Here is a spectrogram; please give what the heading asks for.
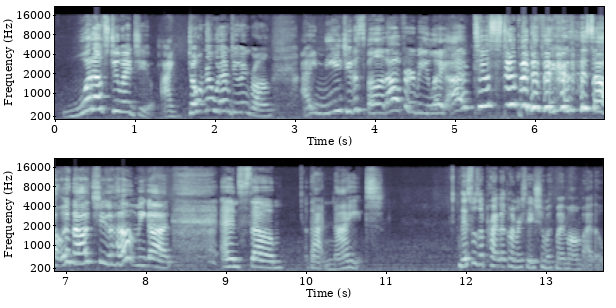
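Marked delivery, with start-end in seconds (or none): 0.1-8.3 high, loud, exasperated begging; desperate plea. Retold or imitated. Believer begging God to spell it out, desperate plea. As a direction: cry out for help, half laughing.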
